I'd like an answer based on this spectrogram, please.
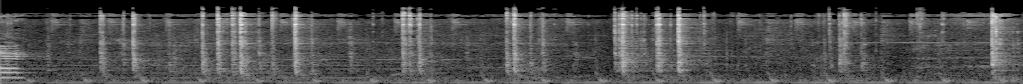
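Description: Irregular metallic clicks and clinks of a steel wrench being set on, turned and reset on a stainless tube fitting as it is tightened, coming in small clusters.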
